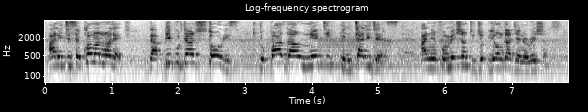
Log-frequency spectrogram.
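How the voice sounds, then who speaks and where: A woman with a Nigerian accent giving a scripted introduction as a project presenter. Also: on the high side. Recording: noisy room, distant microphone.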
